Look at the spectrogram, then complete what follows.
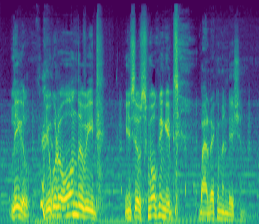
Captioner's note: laughs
